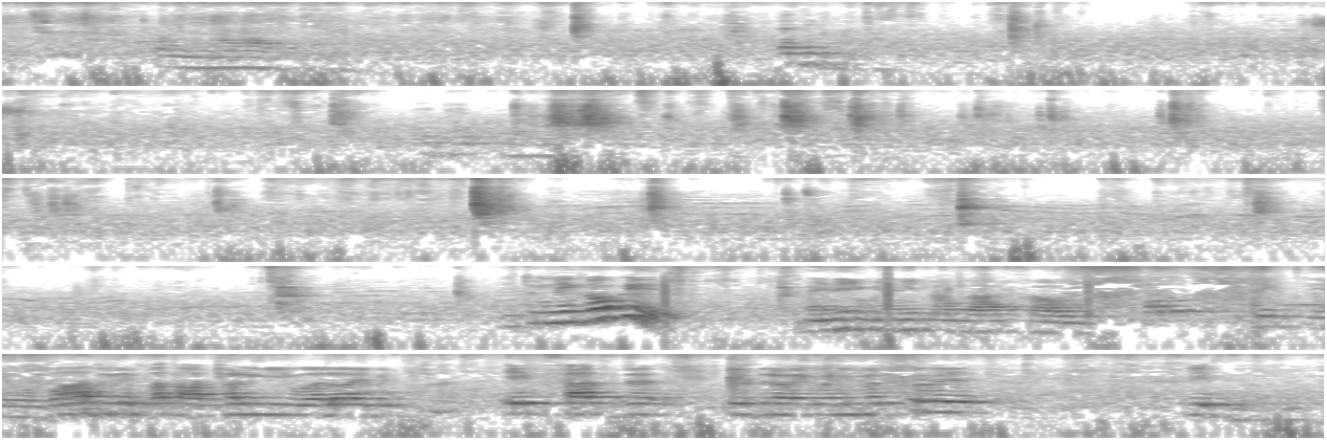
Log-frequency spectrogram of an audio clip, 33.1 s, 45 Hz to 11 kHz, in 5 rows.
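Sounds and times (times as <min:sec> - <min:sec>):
wrappers crinkling: 0:00.0 - 0:33.0.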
